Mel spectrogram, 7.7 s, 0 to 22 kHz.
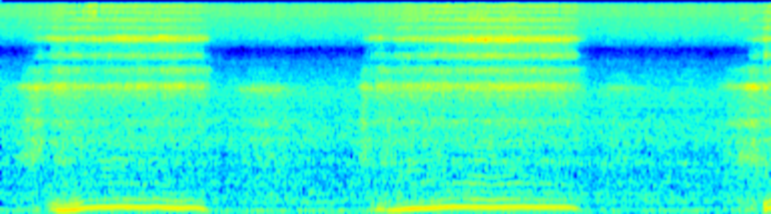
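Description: Loud, deep, rattling snores on each breath in, about 17 a minute, with quieter breathing between them.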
